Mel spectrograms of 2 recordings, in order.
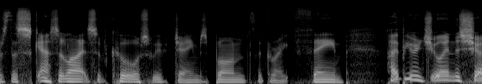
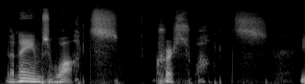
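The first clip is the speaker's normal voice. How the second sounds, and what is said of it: Bad James Bond impression. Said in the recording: “my very bad James Bond impression”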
